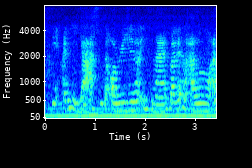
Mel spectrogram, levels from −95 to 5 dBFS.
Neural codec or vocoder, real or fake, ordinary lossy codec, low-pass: none; real; none; none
